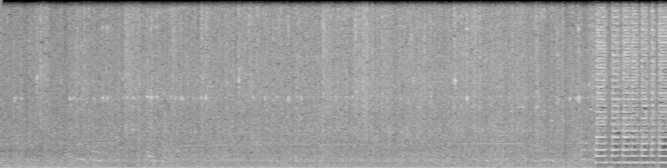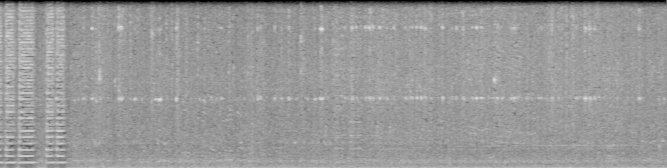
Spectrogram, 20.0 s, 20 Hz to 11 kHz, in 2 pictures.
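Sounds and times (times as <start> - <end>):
vehicle road and engine rumble: 0.0 - 20.0
vehicle horn blasts: 8.7 - 11.2.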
